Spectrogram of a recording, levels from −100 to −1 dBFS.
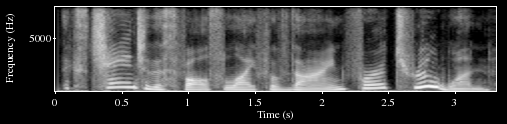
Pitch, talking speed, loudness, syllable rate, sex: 230 Hz, 180 wpm, -16 LUFS, 4.9 syllables/s, female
